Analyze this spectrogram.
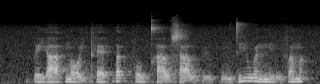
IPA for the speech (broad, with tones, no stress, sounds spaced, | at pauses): p e˨˧ j aː˨˥ t̚ n̪ ɔː˨ j pʰ ɛː˨˥ k̚ w ɐ˥ k̚ f o˨˧ w kʰ aː˨˧ w s aː˨ w p yː˨˩ kʷ ɐ˨˩ ŋ t̪ iː˥ w ɵ˨˥ n n̪ iː˨˩ w f ɐ˥ m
